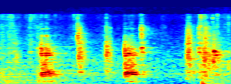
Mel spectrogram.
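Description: An old A/C compressor being twisted and worked out of a car's engine bay, knocking and scraping against the surrounding parts: several short knocks with rubbing between them.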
